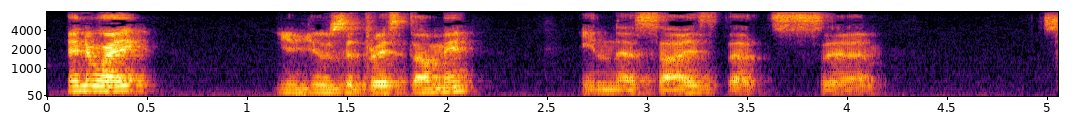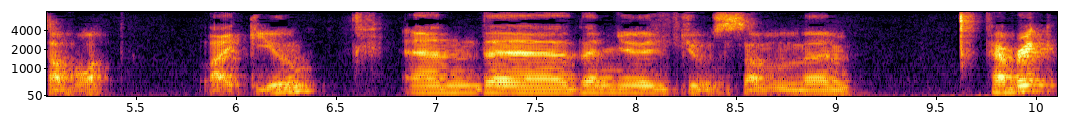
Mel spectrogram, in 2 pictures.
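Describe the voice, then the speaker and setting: With a non-native accent, a man speaks very slowly at a medium pitch, leaving long, frequent pauses. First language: not English. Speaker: sewing instructor. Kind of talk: tutorial. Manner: halting.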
